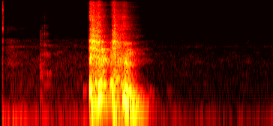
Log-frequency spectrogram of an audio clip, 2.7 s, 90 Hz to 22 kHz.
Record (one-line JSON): {"cough_length": "2.7 s", "cough_amplitude": 32768, "cough_signal_mean_std_ratio": 0.34, "survey_phase": "beta (2021-08-13 to 2022-03-07)", "age": "18-44", "gender": "Male", "wearing_mask": "No", "symptom_none": true, "smoker_status": "Ex-smoker", "respiratory_condition_asthma": false, "respiratory_condition_other": false, "recruitment_source": "REACT", "submission_delay": "1 day", "covid_test_result": "Negative", "covid_test_method": "RT-qPCR", "influenza_a_test_result": "Negative", "influenza_b_test_result": "Negative"}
